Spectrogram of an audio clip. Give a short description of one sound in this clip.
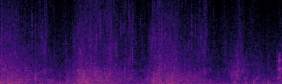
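Water splashes as a swimmer paddles.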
